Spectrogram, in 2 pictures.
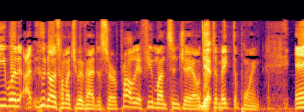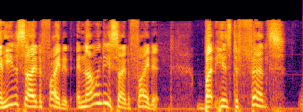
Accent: Virginia, United States; In my home state of Virginia

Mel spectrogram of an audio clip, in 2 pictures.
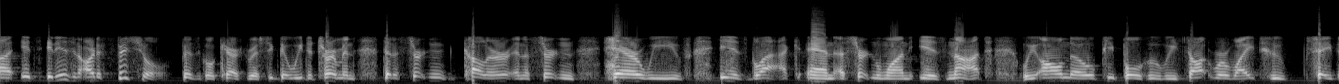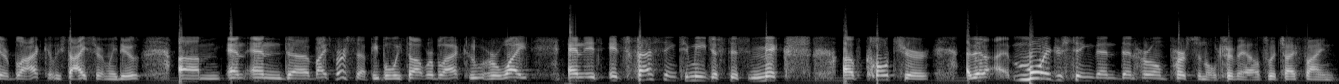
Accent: the South, United States; As a Southerner

